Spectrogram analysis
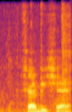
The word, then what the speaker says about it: trebuchet: Trebuchet. I know it's pronounced trebuchet.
